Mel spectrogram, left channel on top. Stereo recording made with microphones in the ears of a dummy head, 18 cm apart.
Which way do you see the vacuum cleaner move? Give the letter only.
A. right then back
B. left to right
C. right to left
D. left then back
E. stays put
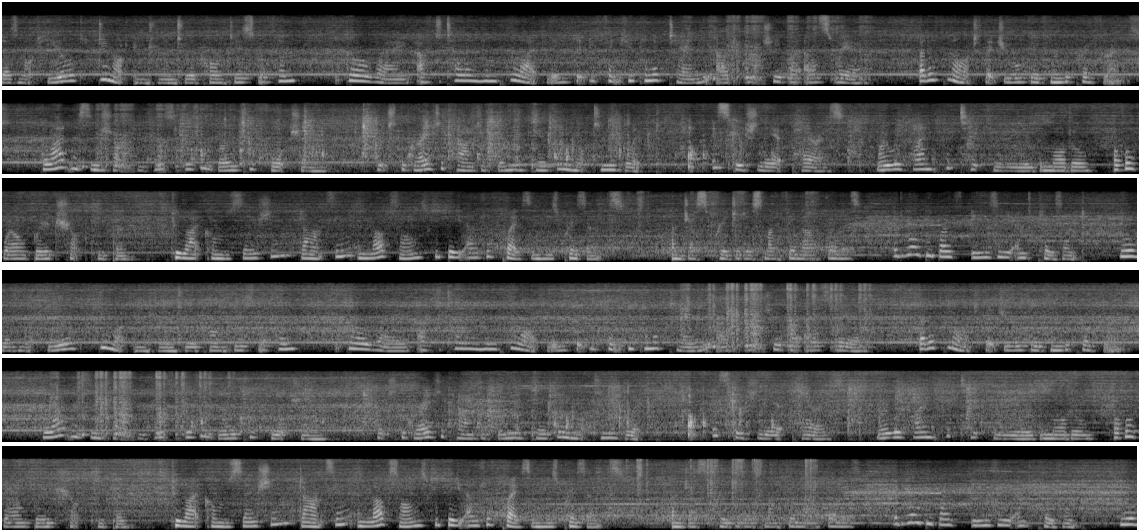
E.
